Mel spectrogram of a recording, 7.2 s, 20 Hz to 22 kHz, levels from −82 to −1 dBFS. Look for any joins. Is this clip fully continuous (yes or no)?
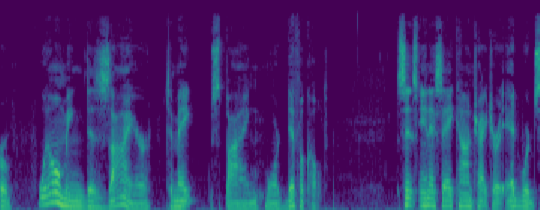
no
